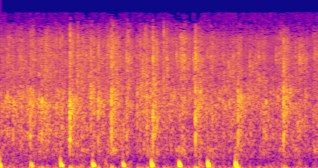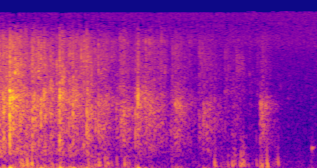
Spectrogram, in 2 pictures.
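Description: A crowd breaks into steady applause for summer interns, dense overlapping claps lasting several seconds before gradually thinning out and fading near the end.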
